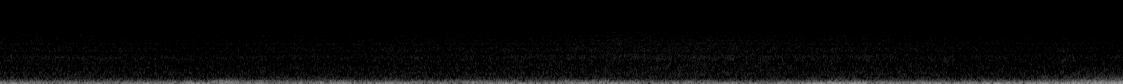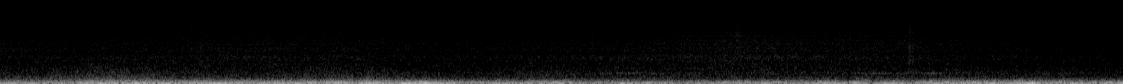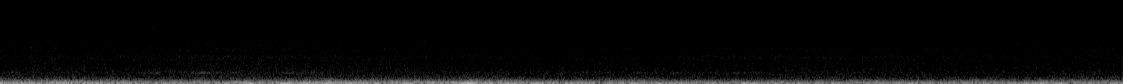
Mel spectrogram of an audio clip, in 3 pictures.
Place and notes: Luttons, UK - inside church ... outside thunderstorm ...
inside church ... outside thunderstorm ... open lavalier mics on T bar on mini tripod ... background noise ...
Helperthorpe, Malton, UK, 26 July 2018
